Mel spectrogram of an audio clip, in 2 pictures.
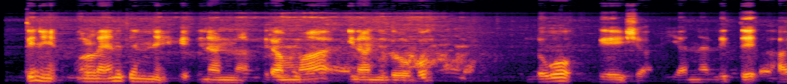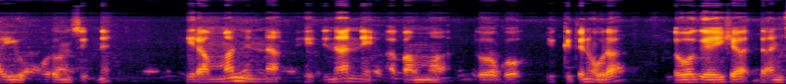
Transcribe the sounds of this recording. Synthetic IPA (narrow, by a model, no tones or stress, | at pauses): t̪ːɪnɪ | ɔlːɐjnɛt̪ɛnːɛhɪɗɪnɐnːɐhɪɾɐmːaːɡɪnɐnːɛd̪o̞ːɡɔ | lɔwɔ | ɡe̞ːʃːɐ | jɐnːɐlːɪt̪ːɛhɐjːʊɔɾɔnsɪnːɛ | hɪɾɐmːɐnːɪnːɐhɛɗɪnɐnːɛɐbɐmːa | d̪o̞ːɡɔ | ɪkːɪt̪ɛnʊɾɐ | lɔwɔɡeːʃːɐd̪ɐ̰nt͡ʃː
